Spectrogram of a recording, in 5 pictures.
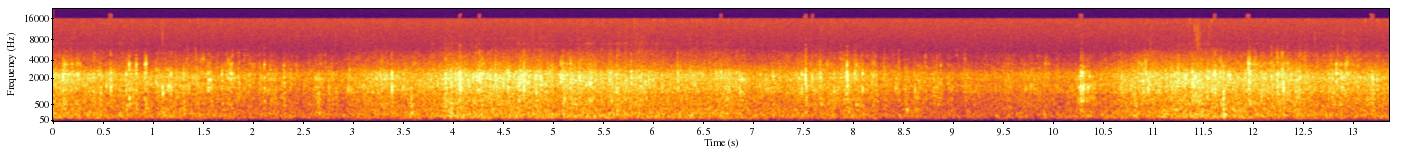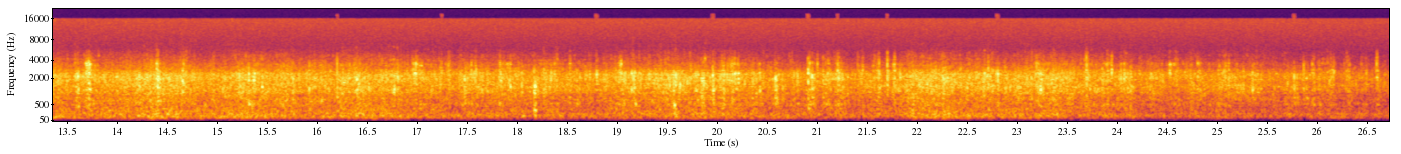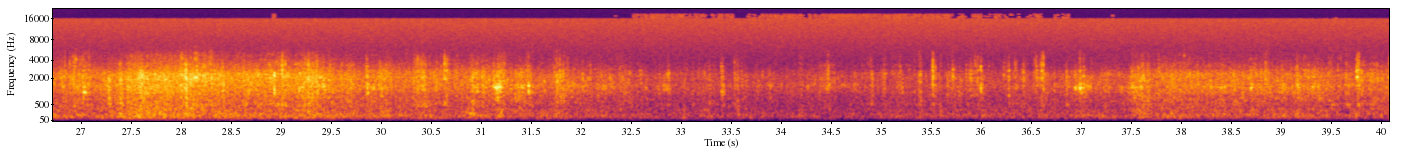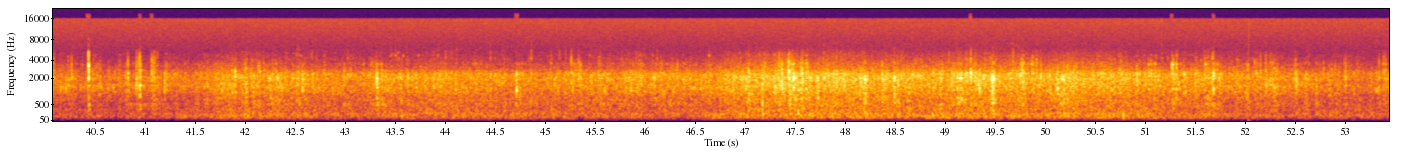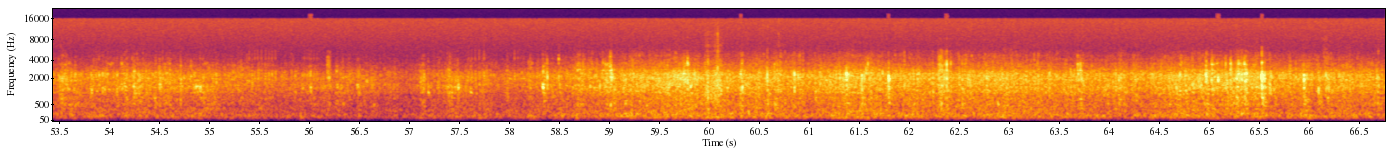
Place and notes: Urbanização Vila de Alva, Cantanhede, Portugal - The trunk of an Olive tree on a windy day
Contact mic placed on the trunk of an Olive tree during a windy day.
